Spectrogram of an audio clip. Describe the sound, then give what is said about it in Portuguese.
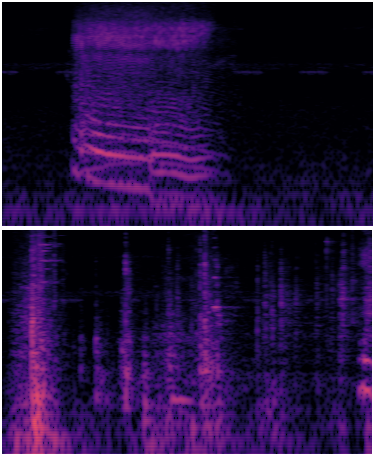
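A single buzzy, wobbling fart noise, made as a password, lasts about a second, likely blown with the mouth, loud. After a pause, a sharp burst and a scatter of clattering sounds follow. “Barulho de peido?”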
